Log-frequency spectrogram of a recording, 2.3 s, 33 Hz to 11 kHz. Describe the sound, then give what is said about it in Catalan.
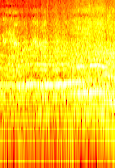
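A Formula 1 racing car's engine screams steadily higher as it accelerates hard out of the pits during a race, a loud, continuous whine with rising harmonic tones and a rough mechanical roar beneath, no voices present. “Surt disparat com una fletxa per intentar recuperar el temps perdut amb un nou líder de cursa.”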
